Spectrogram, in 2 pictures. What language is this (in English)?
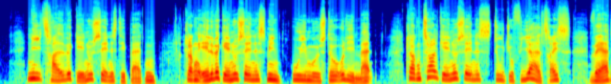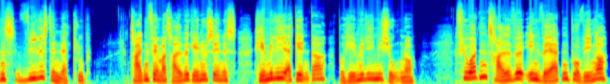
Danish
